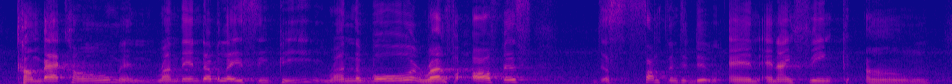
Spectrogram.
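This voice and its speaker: Speaking at a very slow pace, a woman with a fairly low pitch uses ordinary pitch variation in a room with audible echo. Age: 60s. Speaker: community leader and political candidate. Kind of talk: interview. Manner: halting.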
